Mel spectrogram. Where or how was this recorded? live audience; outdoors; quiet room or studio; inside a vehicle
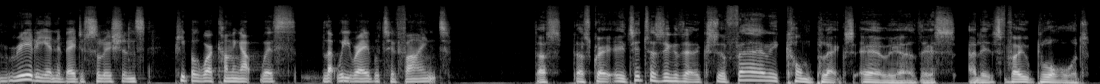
quiet room or studio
